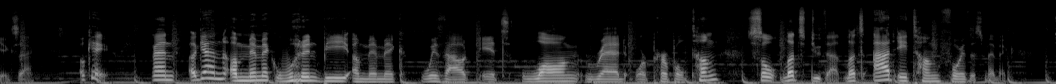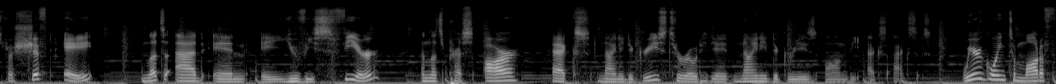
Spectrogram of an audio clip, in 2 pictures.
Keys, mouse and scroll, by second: 0.1 scroll down 2, 0.3 middle click, 0.6 ctrl+s, 0.8 middle click, 1.2 shift+middle click, 1.5 middle click, 1.9 scroll up 2, 2.3-3.6 middle drag, 7.2-7.5 scroll down 1, 7.5-8.0 scroll up 3, 8.0 middle drag, 8.5 shift+middle drag, 8.9 ctrl+s, 9.2 middle click, 9.6-10.6 scroll down 2, 11.0 shift+a, 13.7-14.1 middle drag, 15.3 r, 19.8-20.2 middle drag, 20.4-20.7 scroll up 2, 20.8 shift+middle click.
